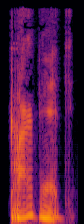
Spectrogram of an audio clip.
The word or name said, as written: carpetlike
